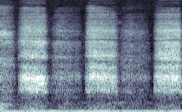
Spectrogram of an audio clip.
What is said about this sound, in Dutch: Zit ik zo te ademen, omdat het gewoon niet zachter kan.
